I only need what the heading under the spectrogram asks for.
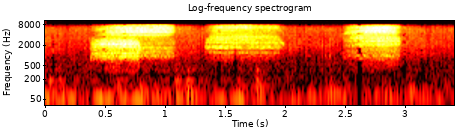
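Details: Late-evening feeding at a barn owl nest, 10 September 2019, 22:45; three fairly quiet rasping hisses about half a second long, evenly spaced, with a soft background rumble.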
